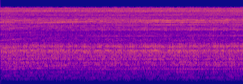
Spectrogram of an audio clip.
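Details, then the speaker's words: Philips mixer after repairing its motor, which previously would not spin at all: even, high whirring hiss at constant speed, no rumble or grinding. The motor now runs and the mixer works again. "Oke, ada teman-teman mixer Philips ini, mixer dari merek Philips ini sudah berfungsi kembali. Yang awalnya ini tidak jalan sama sekali, dinamonya tidak dapat berputar. Sekarang sudah nyala dan sudah bisa digunakan teman-teman."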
